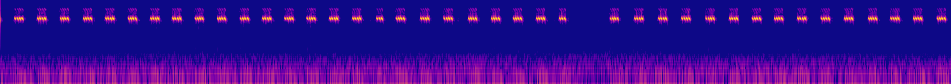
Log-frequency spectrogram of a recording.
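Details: Cricket recorded in the wild, giving a long run of sharp, high chirps at a brisk even pace, roughly three and a half per second, broken once by a brief pause before resuming; low faint rumble beneath.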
